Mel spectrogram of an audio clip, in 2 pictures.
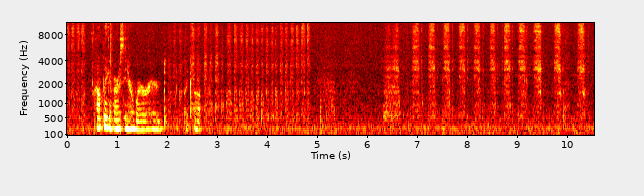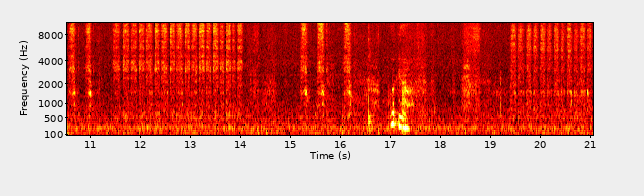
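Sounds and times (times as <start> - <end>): marker scratching on paper: 0.0 - 0.4, 2.1 - 4.9, 6.4 - 14.1, 15.2 - 16.3, 19.4 - 21.0.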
